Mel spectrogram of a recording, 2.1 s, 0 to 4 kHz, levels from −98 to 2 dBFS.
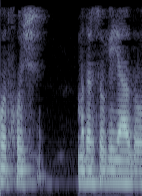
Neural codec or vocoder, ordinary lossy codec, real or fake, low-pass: none; MP3, 24 kbps; real; 3.6 kHz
